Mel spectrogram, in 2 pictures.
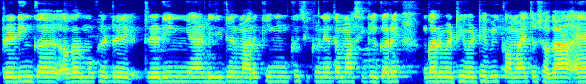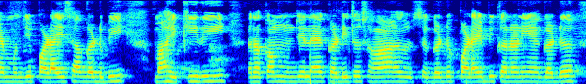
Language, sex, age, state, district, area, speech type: Sindhi, male, 18-30, Maharashtra, Mumbai Suburban, urban, spontaneous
